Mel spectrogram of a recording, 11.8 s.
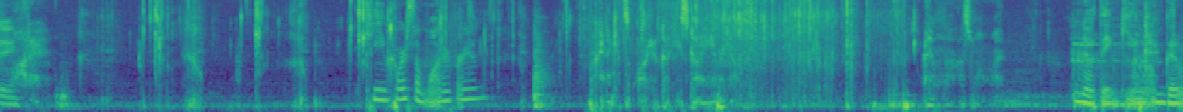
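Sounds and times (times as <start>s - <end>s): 
speech: 0.0s - 0.4s, 3.7s - 5.0s, 10.8s - 11.8s
chewing crunchy Oreo cookies: 0.7s - 9.3s.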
